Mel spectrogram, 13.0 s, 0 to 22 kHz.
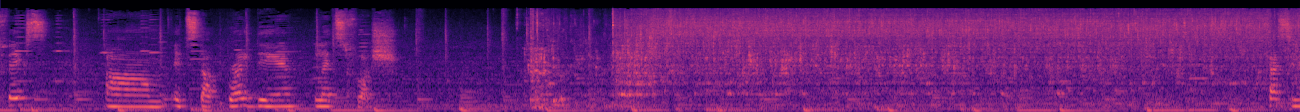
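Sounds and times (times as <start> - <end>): toilet flushing: 5.2 - 13.0.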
